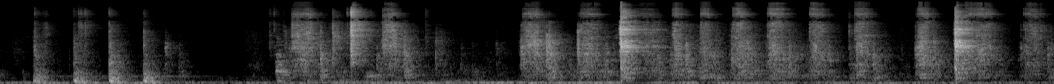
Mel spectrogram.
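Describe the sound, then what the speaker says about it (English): A ratchet loosening a muffler clamp on a motorcycle exhaust, a series of sharp close clicks in quick bursts separated by short pauses, with faint background noise. "I'm going to start by loosening up the muffler clamp"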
